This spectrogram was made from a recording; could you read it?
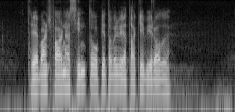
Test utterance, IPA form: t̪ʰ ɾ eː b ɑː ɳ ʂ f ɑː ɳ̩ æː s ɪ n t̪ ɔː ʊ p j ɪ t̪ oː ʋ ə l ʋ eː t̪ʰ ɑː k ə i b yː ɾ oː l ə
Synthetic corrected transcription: t̪ʰ ɾ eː b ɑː ɳ ʂ f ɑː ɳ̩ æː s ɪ n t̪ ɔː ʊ p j ɪ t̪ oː ʋ ə ɾ ʋ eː t̪ʰ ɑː k ə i b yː ɾ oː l ə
